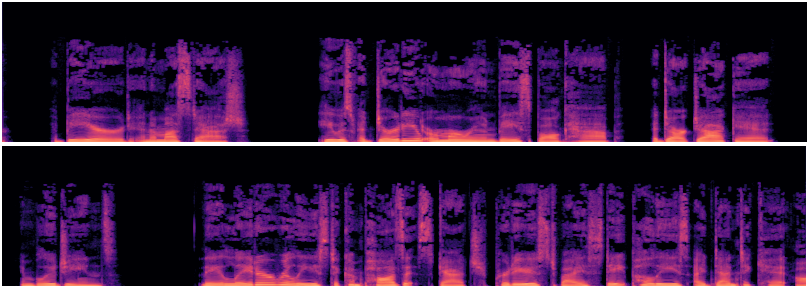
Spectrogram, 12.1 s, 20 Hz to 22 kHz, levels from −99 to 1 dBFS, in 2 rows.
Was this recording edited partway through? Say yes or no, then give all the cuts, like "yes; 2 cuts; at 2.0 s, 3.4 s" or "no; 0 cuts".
yes; 3 cuts; at 2.7 s, 3.1 s, 5.2 s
